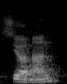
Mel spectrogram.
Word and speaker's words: Cioran: by julan Santa Cruz some of you might know this offer under a uh different pronunciation of his uh last name namely soran but really that is the uh Frank phone pronunciation not the original Romanian and given I am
